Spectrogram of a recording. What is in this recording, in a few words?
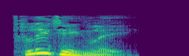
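"fleetingly", British English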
